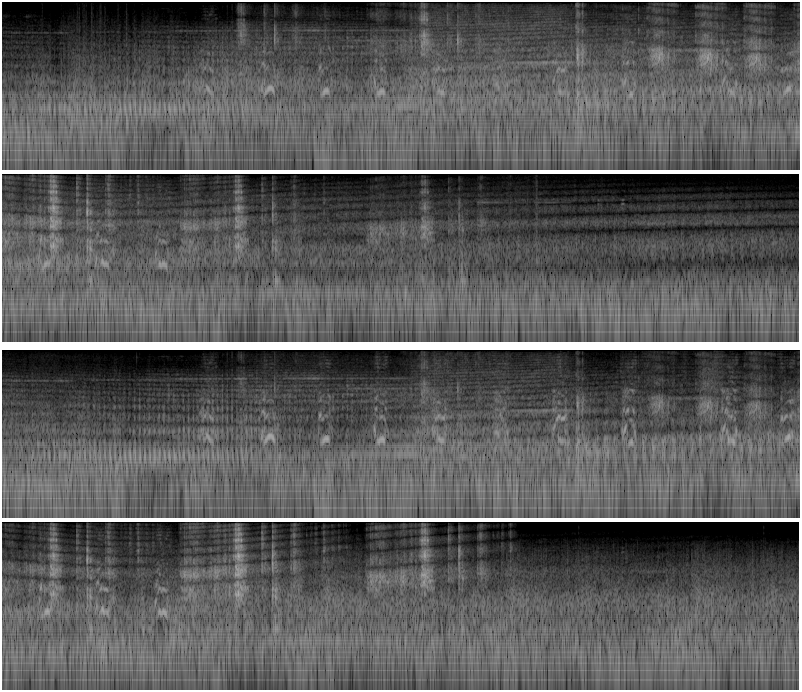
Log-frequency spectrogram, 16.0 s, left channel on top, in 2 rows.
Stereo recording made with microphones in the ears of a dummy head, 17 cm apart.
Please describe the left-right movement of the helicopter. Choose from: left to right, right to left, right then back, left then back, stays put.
right to left.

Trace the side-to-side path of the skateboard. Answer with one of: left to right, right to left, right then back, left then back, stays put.
left to right.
